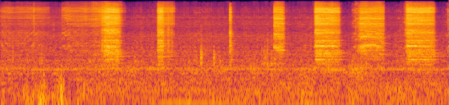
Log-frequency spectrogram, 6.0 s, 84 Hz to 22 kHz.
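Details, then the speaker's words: 2011 BMW 535i, passenger/right-side lower control arm: harsh, raspy squeaks in uneven bursts as the steering wheel is turned with the car stationary. The squeak is also faintly heard when the car is sat on. "what it's doing it squeaking real bad let's see if you can hear it when I sit on it you can barely hear that okay I'm gonna set the camera here and I'm gonna turn the wheel"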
